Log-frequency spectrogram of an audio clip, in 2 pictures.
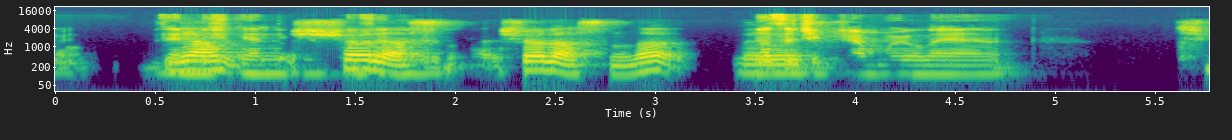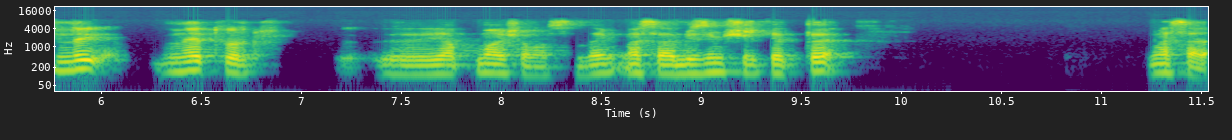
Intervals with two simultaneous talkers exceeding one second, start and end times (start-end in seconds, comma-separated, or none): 0.6-2.0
